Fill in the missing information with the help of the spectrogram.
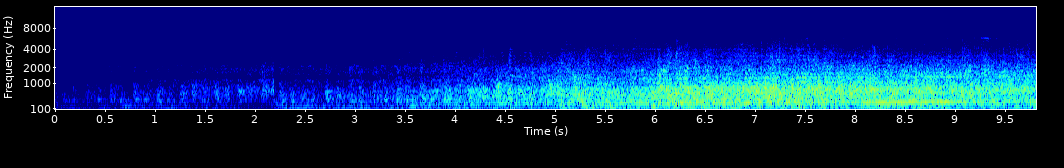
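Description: North Shore Line electric interurban train approaching and passing, growing steadily louder over about six seconds. A steady low hum sits under the noise as it goes by.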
